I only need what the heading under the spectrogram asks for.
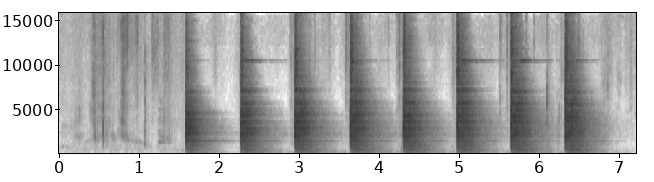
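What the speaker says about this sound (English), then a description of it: "using a hammer and just lightly tapping on the knuckle itself, causing vibration" Seven sharp metallic hammer strikes on the front steering knuckle of a 2006-2012 Ford Fusion ring out at a steady pace after a quiet start, each blow decaying with a short metallic ring.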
